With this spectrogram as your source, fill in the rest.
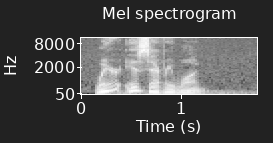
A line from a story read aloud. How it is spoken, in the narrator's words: I whispered furtively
